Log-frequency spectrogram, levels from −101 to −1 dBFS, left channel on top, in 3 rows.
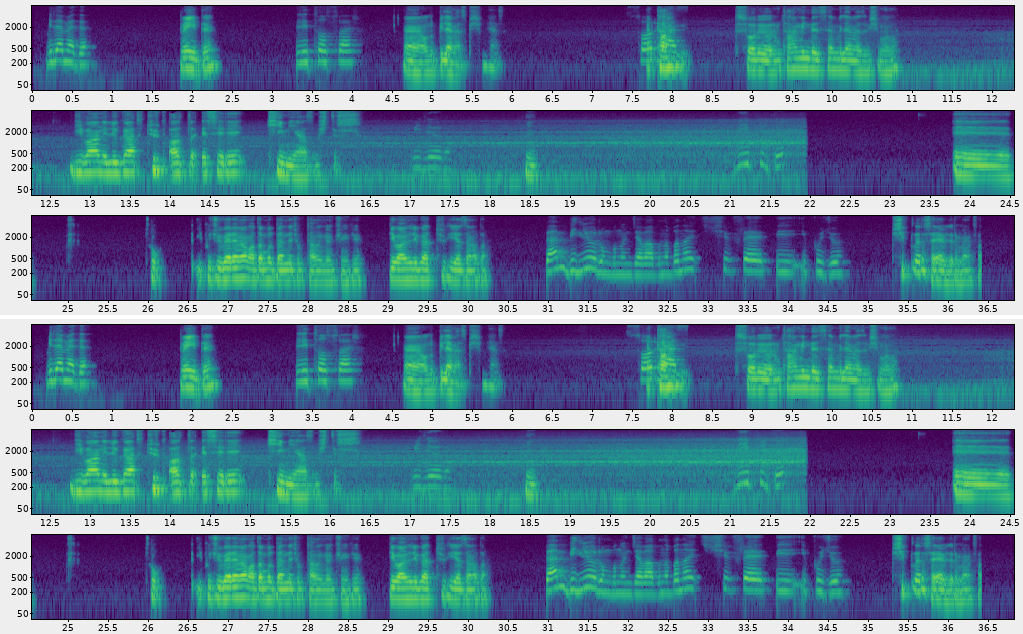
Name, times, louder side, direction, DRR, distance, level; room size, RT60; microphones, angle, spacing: voice 1, 0.2-0.8 3.3-4.1 7.6-8.1 17.0-17.6 21.0-21.8 31.0-34.7, right 3 dB, 75° right, 2.0 m, -35 dB
voice 2, 1.8-2.3 4.6-5.9 7.7-8.2 8.8-10.9 12.7-15.0 15.2-16.4 18.4-18.6 23.8-24.5 26.0-26.2 26.5-28.7 29.0-30.3 35.3-36.4, right 1 dB, 15° right, 2.4 m, -28 dB
sound 1, 9.2-22.0, right 5 dB, 50° right, 5.7 m, -45 dB
head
